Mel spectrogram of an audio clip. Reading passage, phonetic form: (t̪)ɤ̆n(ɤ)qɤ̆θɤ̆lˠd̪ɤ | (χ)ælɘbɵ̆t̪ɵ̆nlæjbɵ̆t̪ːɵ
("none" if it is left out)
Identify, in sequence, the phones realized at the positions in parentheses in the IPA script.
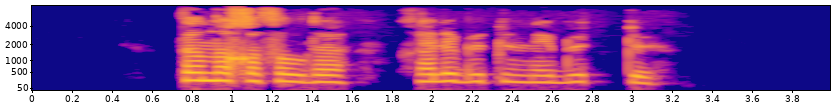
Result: t̪, ɤ, χ

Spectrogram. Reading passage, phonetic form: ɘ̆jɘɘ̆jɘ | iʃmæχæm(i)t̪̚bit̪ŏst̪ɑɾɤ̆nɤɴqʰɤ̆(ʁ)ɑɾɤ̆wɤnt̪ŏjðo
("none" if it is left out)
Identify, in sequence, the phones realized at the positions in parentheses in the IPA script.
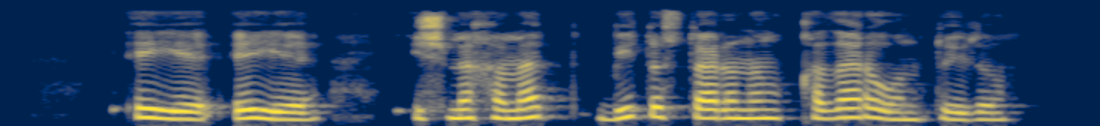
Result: æ, ð

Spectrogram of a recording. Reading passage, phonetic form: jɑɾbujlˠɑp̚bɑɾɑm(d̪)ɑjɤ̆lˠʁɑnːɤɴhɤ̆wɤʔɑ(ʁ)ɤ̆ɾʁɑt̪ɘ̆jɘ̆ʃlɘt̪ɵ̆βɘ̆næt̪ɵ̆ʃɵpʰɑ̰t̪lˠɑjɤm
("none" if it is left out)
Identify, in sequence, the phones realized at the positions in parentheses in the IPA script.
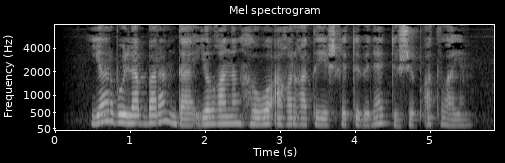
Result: d̪, ʁ

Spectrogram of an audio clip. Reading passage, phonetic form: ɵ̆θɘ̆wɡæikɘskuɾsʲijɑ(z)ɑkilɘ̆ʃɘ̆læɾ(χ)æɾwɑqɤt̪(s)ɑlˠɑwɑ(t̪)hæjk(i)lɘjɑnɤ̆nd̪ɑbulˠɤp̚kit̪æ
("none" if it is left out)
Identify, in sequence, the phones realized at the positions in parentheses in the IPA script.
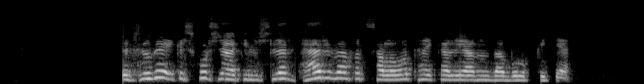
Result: ʁ, h, s, t̪, æ

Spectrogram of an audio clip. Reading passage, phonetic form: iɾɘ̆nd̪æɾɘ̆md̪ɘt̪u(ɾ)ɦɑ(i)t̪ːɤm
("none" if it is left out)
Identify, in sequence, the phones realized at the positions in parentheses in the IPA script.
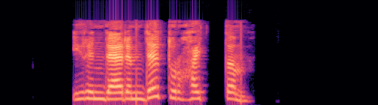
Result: ɾ, j

